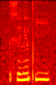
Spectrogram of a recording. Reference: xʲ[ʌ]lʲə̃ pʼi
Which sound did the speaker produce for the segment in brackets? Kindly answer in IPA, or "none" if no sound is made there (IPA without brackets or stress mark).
ʌ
